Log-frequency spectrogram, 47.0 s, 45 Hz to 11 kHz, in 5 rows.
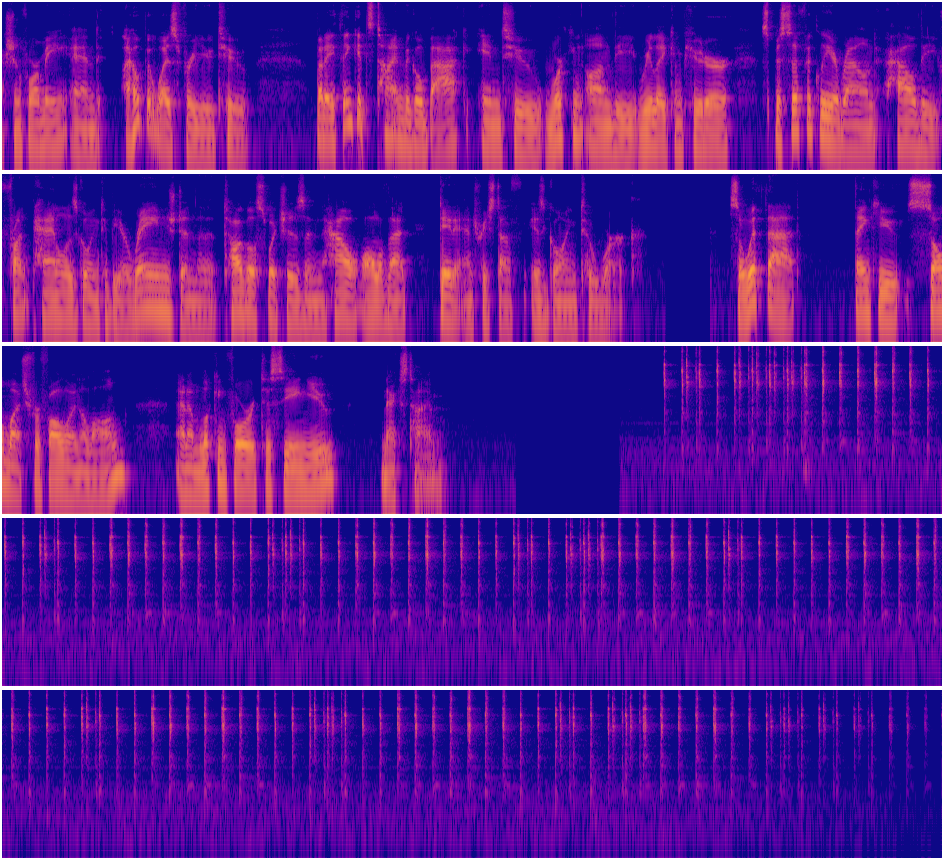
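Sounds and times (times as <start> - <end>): relays clicking rapidly: 25.4 - 47.0.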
